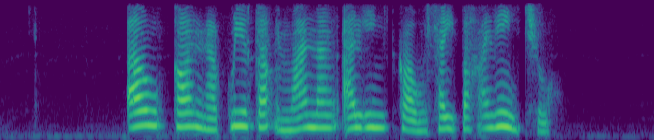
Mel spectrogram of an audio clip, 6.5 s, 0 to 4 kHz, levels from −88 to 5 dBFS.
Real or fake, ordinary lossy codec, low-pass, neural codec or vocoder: fake; AAC, 32 kbps; 3.6 kHz; codec, 44.1 kHz, 1.7 kbps, Pupu-Codec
